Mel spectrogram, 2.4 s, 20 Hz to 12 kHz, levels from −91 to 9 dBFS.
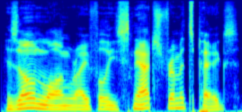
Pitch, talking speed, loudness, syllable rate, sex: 120 Hz, 225 wpm, -20 LUFS, 4.7 syllables/s, male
